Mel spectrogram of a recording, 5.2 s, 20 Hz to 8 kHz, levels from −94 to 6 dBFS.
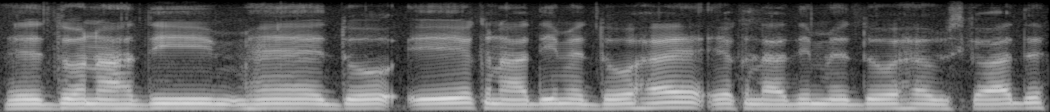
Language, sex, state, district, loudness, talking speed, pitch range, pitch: Hindi, male, Bihar, West Champaran, -15 LUFS, 195 wpm, 120-125 Hz, 120 Hz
